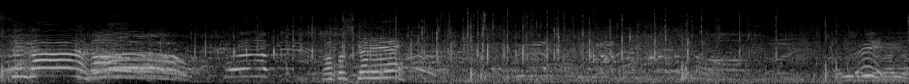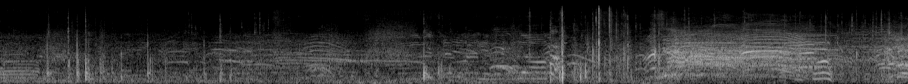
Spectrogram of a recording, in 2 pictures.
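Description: A racket strikes a ball with a sharp pop.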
